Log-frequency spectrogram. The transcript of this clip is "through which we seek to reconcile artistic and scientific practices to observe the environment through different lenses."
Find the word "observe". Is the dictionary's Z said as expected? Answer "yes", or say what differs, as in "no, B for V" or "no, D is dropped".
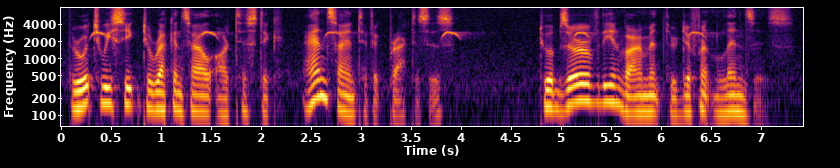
yes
